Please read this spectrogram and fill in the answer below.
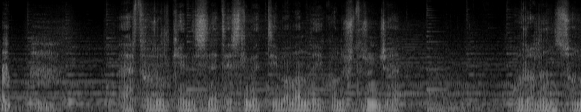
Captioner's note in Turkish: Ertuğrul iç ses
